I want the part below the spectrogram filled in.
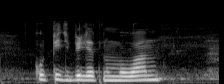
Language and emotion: Russian, neutral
